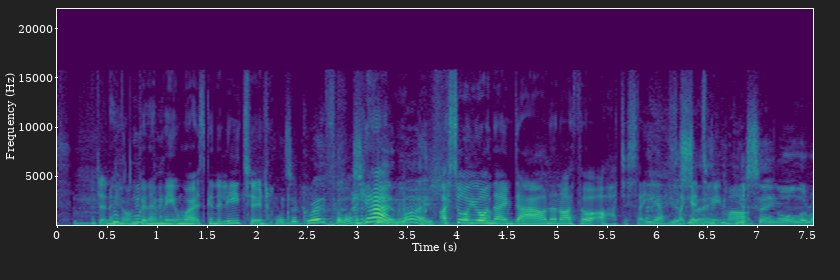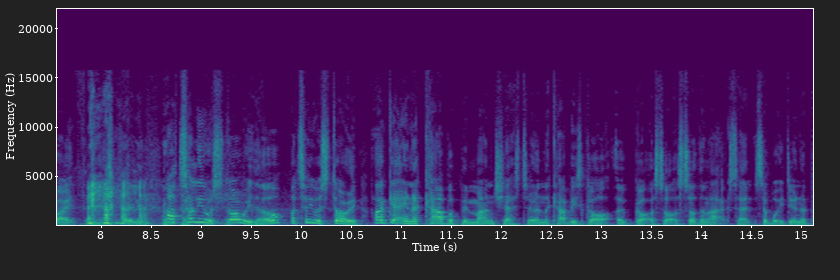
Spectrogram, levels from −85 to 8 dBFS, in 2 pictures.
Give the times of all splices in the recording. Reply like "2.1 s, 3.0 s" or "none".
2.1 s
